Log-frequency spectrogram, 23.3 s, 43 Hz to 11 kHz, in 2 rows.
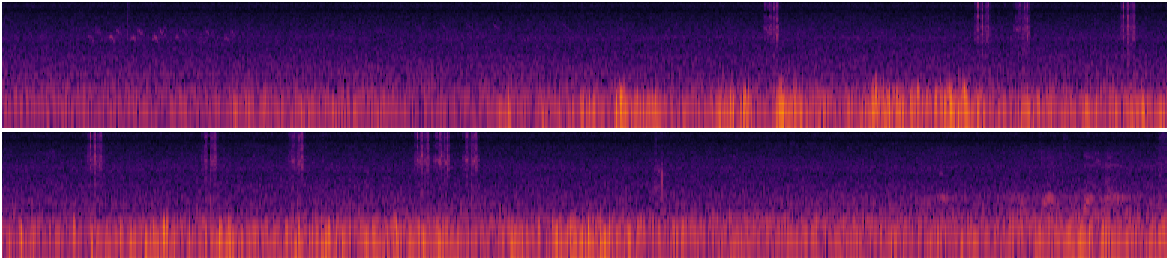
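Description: Distant train hauled by an E500-series electric locomotive passing, heard as a low rumble that builds about five seconds in and carries on. A series of sharp clicks comes between about eight and sixteen seconds in.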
